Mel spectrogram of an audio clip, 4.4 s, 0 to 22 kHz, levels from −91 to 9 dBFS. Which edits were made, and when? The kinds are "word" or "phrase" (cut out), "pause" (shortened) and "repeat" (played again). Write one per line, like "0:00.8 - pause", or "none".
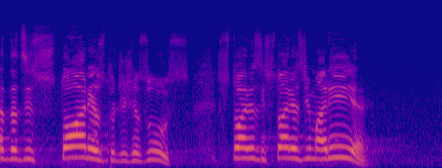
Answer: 0:01.1 - word
0:02.6 - phrase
